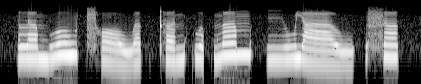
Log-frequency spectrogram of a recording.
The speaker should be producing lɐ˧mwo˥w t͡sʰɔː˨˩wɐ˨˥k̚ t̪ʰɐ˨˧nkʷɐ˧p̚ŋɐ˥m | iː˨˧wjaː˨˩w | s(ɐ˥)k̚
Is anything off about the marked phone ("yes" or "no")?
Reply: no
